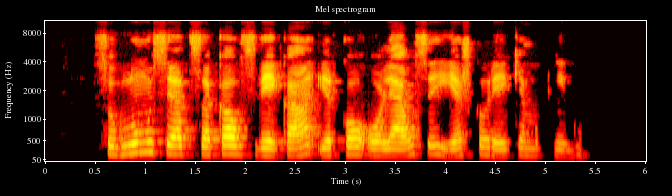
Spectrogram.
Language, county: Lithuanian, Vilnius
